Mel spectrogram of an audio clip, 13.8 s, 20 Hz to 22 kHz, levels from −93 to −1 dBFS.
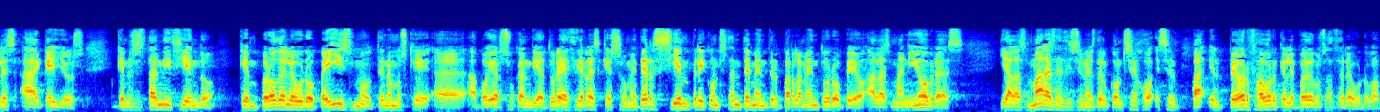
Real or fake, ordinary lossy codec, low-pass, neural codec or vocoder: real; none; none; none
